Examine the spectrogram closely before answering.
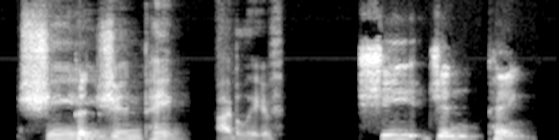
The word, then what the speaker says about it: Xi Jinping: shaking the hands of President how do you pronounce his name xie xie jun ping I believe Xi Jinping right so you've got Obama the President of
